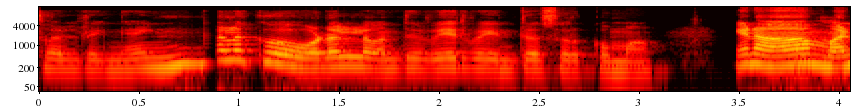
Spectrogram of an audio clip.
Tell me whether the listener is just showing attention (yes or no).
yes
